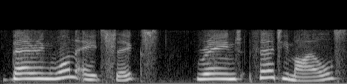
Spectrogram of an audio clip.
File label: woman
